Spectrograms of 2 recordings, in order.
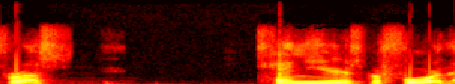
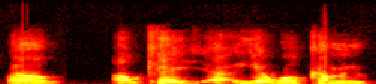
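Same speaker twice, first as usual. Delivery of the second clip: higher, halting mock surprise, imitating his own hesitation; caught off guard; 11 semitones higher than usual. Retelling how he reacted to the coach's invite, higher, in hesitant mock surprise. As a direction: stammer it out like you've been cornered into agreeing. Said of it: "And I'm thinking".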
